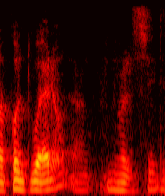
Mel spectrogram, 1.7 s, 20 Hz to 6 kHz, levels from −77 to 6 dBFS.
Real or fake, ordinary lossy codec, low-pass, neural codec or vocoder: fake; none; 5.4 kHz; codec, 16 kHz in and 24 kHz out, 0.6 kbps, FocalCodec, streaming, 4096 codes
